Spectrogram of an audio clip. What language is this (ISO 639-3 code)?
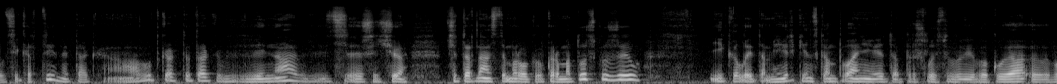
ukr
